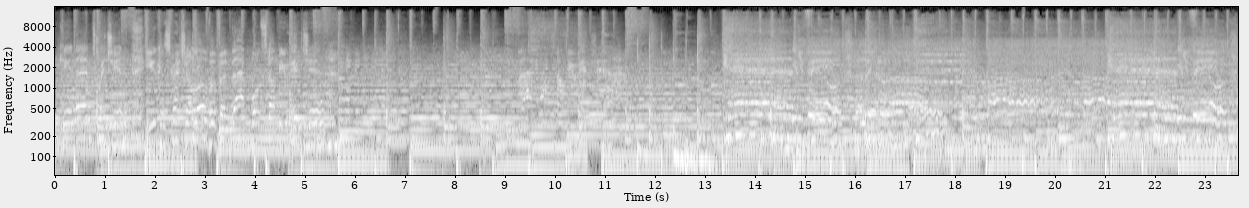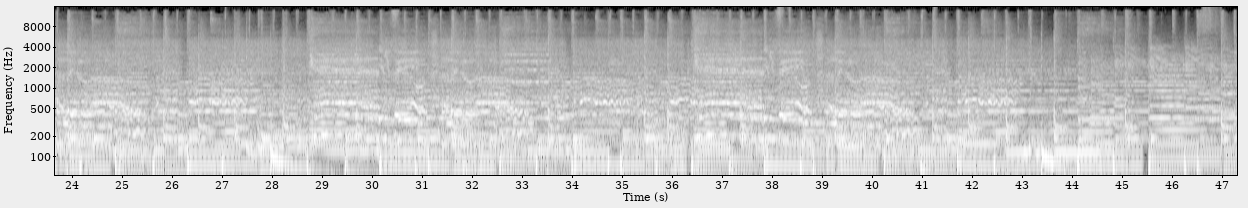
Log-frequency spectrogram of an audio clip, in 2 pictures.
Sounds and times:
Heavy metal: 0.0s - 47.3s.

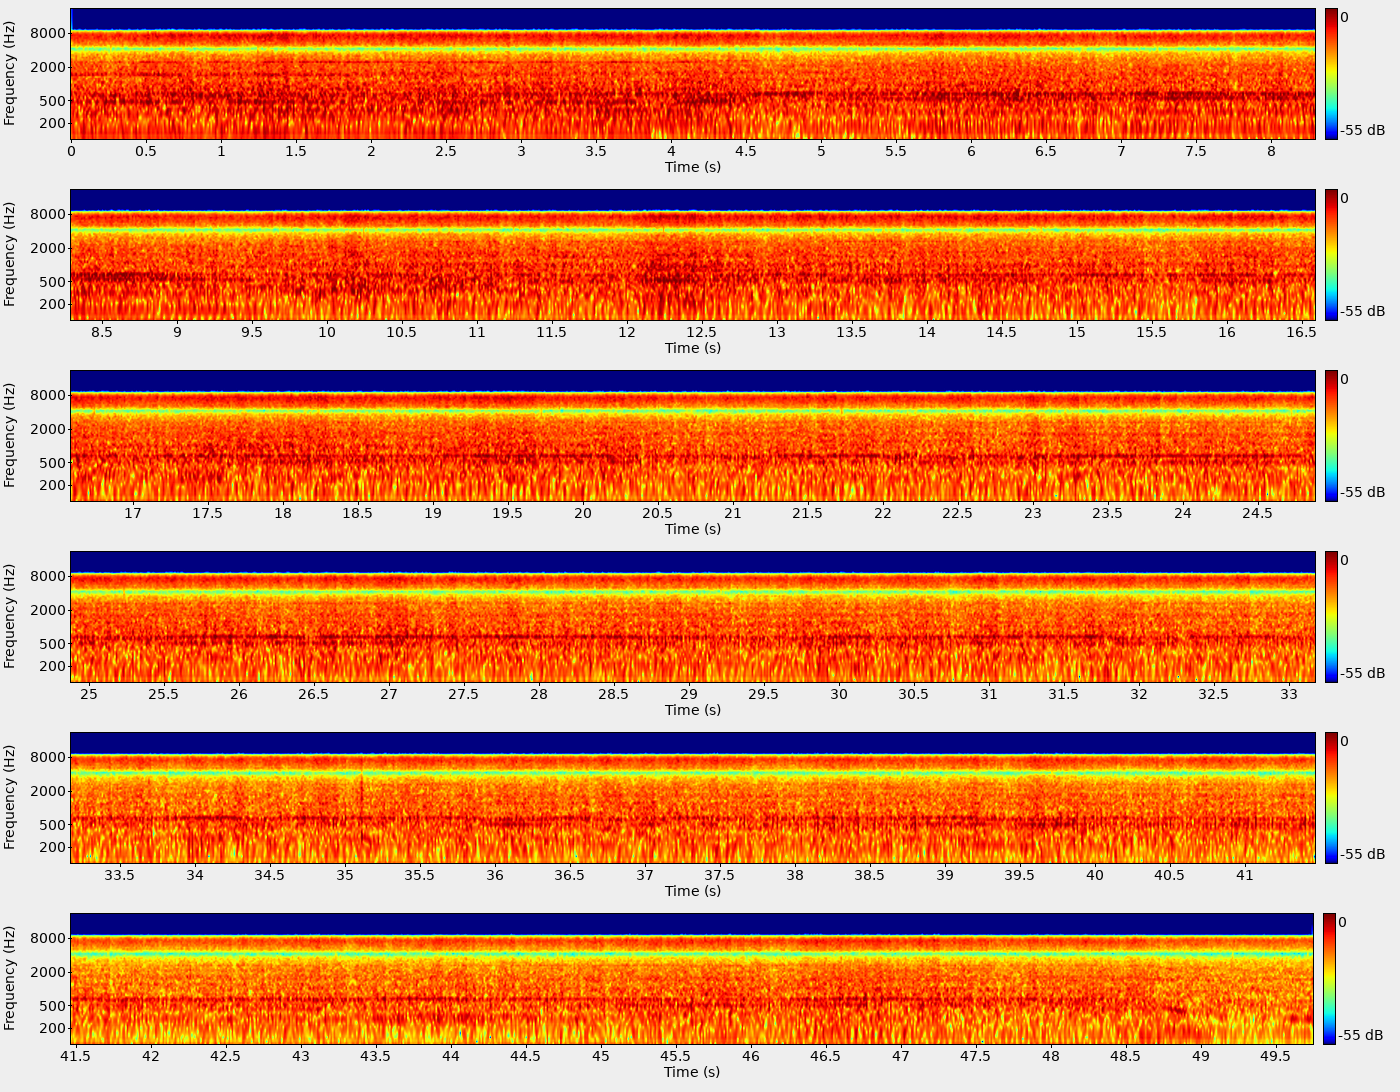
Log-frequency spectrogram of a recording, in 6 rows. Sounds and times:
Motorboat, speedboat: 0.0s - 49.7s.

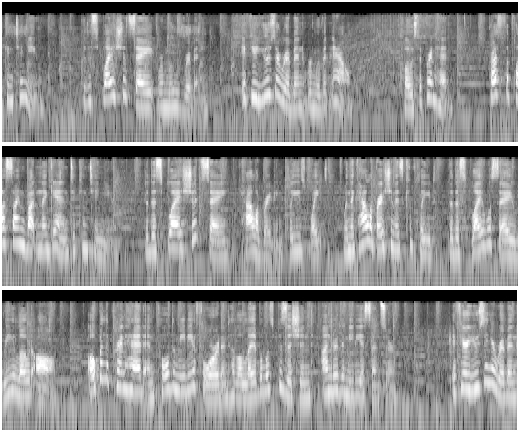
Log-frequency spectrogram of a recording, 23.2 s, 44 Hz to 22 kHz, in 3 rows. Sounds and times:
Speech: 0.0s - 5.2s, 6.0s - 6.8s, 7.4s - 21.4s, 22.2s - 23.2s
Music: 0.0s - 23.2s.

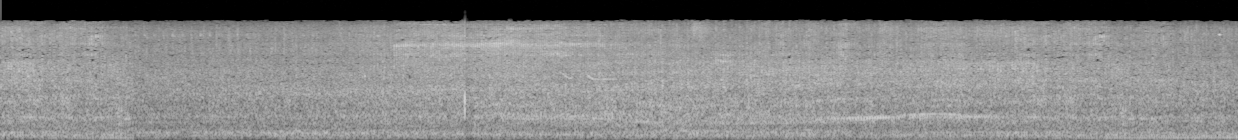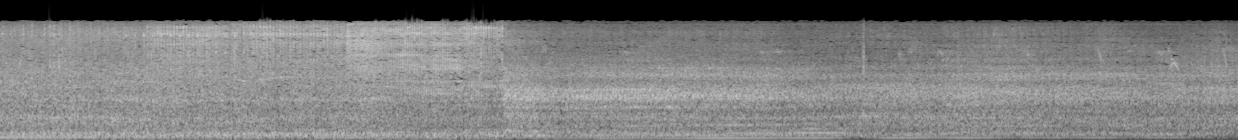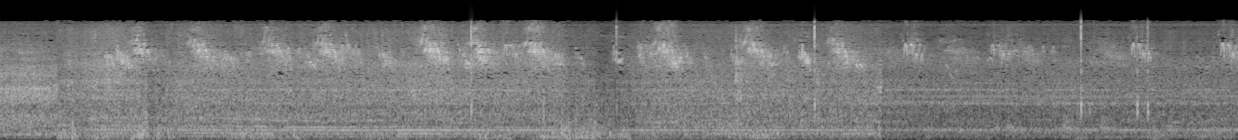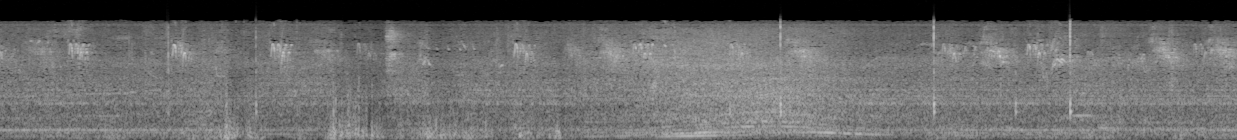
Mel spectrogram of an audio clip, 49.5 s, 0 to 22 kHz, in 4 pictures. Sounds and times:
Truck: 0.0s - 49.5s.

